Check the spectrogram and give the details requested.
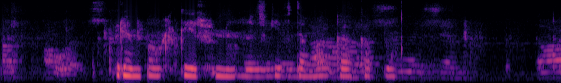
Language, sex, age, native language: Icelandic, male, 30-39, Icelandic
